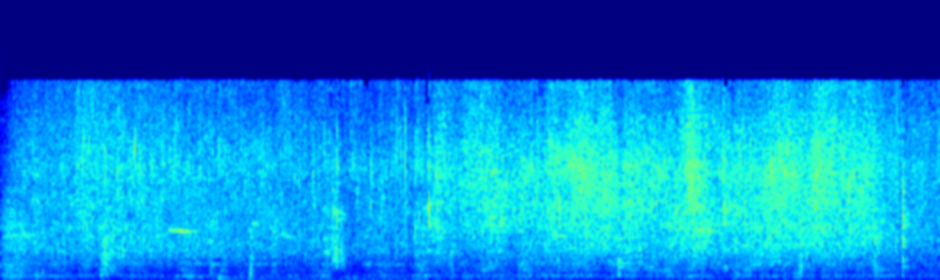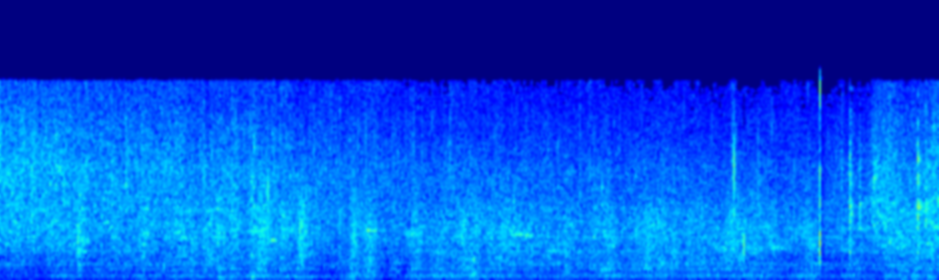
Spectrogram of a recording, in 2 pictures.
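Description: Sliced onions and green chillies sizzling in hot oil in a steel karahi, with a metal spatula scraping and clicking against the pan as they are stirred, over and over.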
